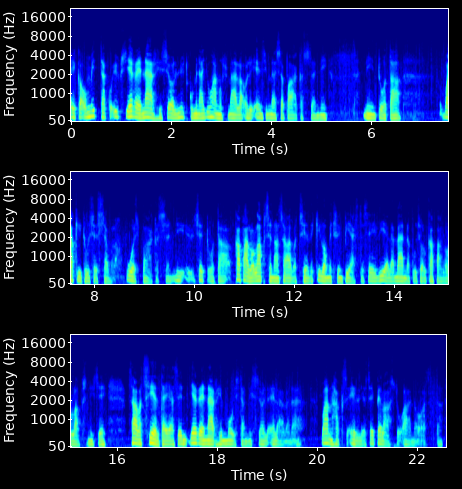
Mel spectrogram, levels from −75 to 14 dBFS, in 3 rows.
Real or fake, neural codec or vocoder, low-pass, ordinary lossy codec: real; none; 10.8 kHz; none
